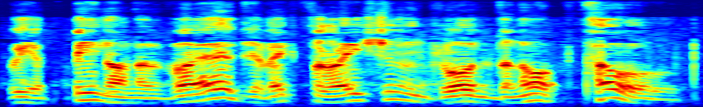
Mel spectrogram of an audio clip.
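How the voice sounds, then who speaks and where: A man acting a calm, courteous and commanding ship's captain in an old-time radio drama, speaking formally and with measured authority. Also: mid-range voice, slightly rough, no room sound. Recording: muffled, noisy vintage radio recording.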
